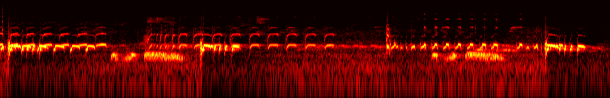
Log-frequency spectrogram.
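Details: Zebra doves of local wild stock singing, a lure to get other doves calling. Long strings of fast, bright staccato coos are interrupted by deeper rolling notes, then resume.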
